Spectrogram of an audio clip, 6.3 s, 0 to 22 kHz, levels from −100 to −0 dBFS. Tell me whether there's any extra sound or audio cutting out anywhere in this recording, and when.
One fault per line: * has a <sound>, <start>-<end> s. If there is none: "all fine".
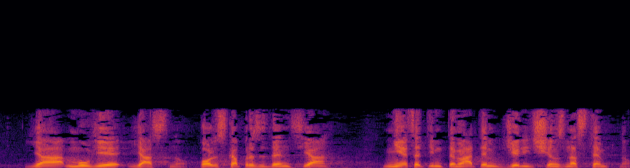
all fine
